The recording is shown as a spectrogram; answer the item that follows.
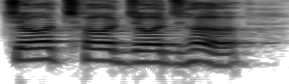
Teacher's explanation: स्पर्श संघर्षी वर्ण होते हैं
